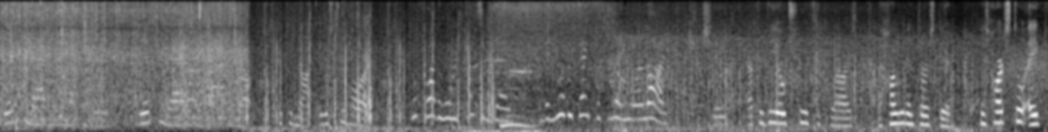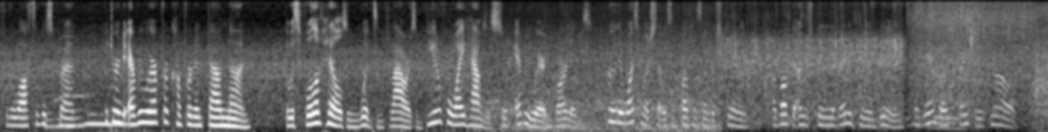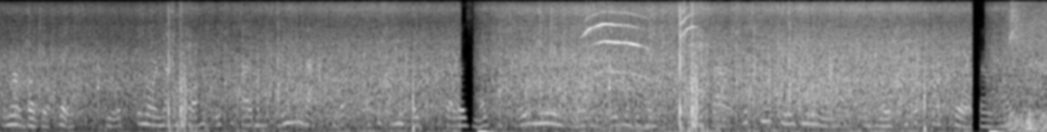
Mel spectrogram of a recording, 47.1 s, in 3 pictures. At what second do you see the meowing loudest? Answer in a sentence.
The volume of the meowing peaks at 41 seconds.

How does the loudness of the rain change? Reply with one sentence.
The loudness of the rain goes down, then up.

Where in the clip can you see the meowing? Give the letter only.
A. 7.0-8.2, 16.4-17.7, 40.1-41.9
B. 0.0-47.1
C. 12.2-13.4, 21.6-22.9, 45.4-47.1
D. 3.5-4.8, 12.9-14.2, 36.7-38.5
A.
